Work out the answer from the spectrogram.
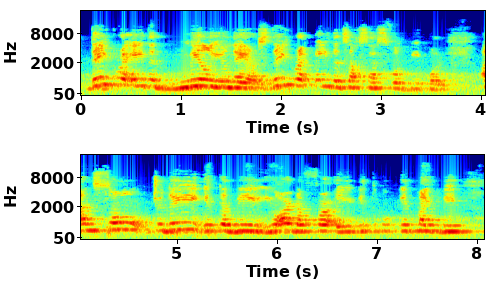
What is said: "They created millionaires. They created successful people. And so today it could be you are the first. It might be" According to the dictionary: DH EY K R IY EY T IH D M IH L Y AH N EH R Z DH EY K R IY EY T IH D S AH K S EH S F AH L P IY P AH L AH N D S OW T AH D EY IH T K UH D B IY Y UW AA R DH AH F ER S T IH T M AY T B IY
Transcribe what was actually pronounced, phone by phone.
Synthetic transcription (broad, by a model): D EY K R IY EY T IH D M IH L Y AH N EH R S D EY K R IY EY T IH D S AH K S EH S F AH L P IY P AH L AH N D S OW T AH D EY IH T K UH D B IY Y UW AA R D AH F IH T IH T M AY T B IY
